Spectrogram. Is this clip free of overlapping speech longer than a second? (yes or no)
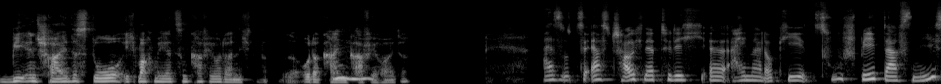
yes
